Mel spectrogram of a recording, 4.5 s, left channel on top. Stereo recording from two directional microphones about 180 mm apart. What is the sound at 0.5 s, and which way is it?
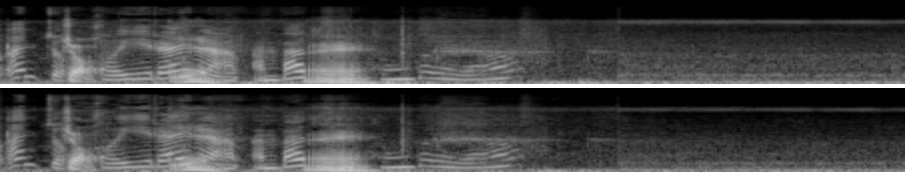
Speech, 55° right (ahead or behind).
